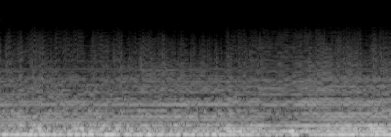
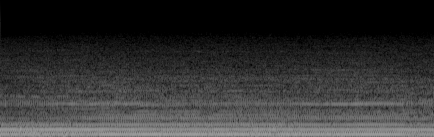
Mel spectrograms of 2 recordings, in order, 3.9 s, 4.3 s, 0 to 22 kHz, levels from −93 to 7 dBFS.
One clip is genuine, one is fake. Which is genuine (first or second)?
second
